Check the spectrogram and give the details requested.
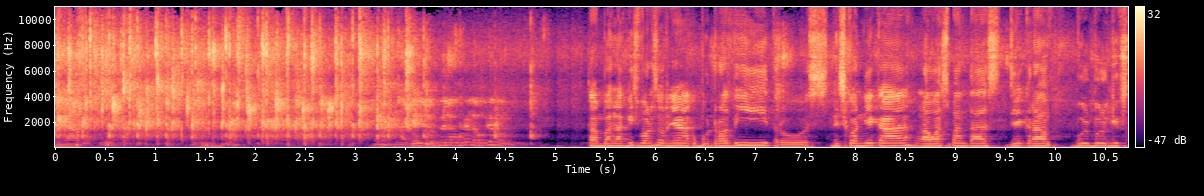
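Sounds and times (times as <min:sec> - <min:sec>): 
crowd applauding with hand clapping: 0:00.0 - 0:04.9
speech: 0:03.6 - 0:04.7, 0:05.4 - 0:10.7.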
